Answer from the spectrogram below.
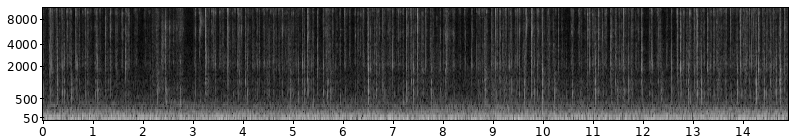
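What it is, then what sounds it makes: Mechanical keyboard being typed on. A compact grey metal-cased Polaris mechanical keyboard with Silent Alpaca switches and plastic keycaps, resting on a marble desk, is typed on continuously with the fingertips of both hands. Keystrokes come in a steady, dense stream of soft, muted, low-pitched taps with little bright click.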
